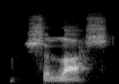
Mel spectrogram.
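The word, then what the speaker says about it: שלוש: three in the Hebrew sha lash that's how you say three in the Hebrew the Sha the LA and the Sha but again last a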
